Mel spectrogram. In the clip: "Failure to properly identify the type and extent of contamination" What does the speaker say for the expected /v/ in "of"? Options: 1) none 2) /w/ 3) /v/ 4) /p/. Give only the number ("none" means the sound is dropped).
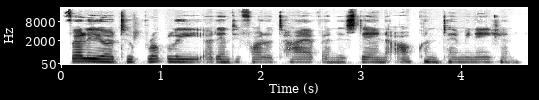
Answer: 4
